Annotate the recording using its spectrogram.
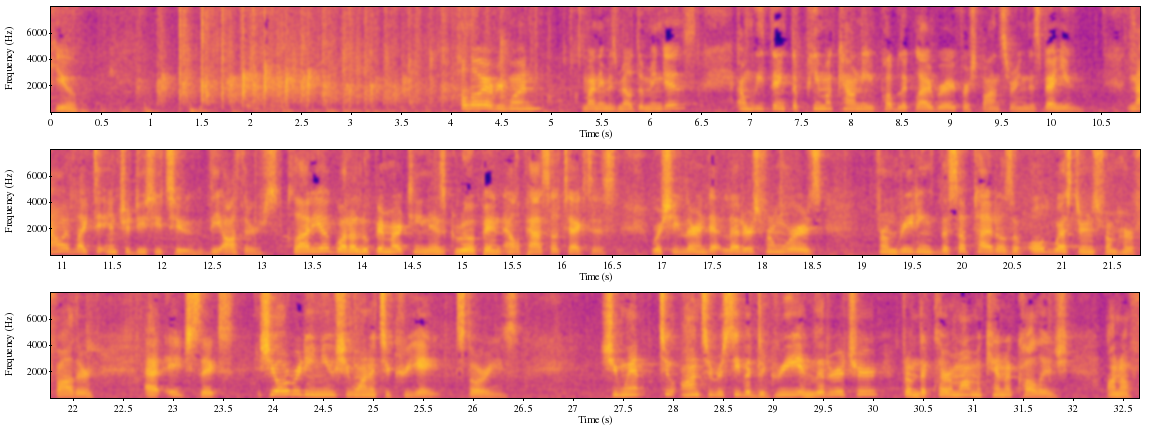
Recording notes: a panel from the Pima County Public Library Nuestras Raices Pavillion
